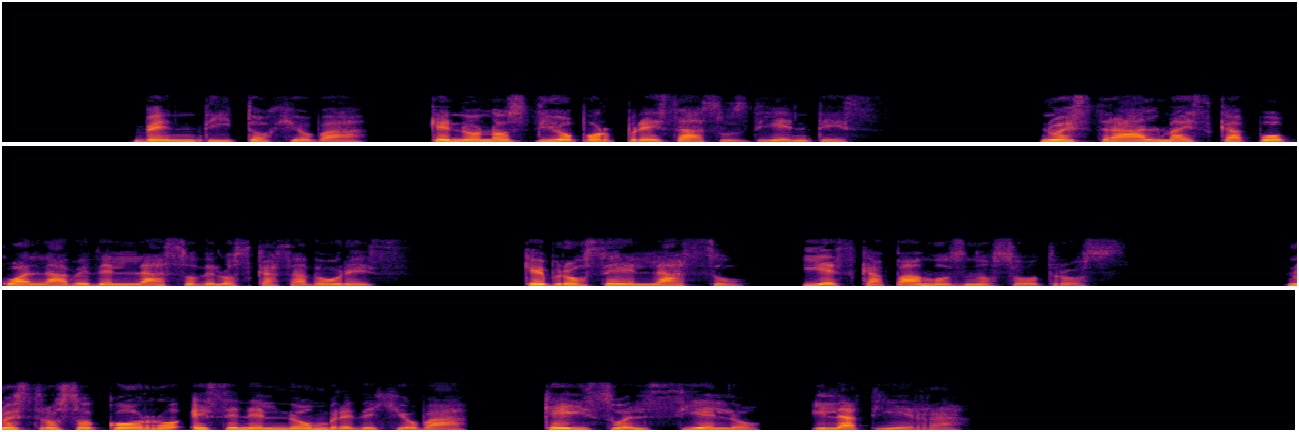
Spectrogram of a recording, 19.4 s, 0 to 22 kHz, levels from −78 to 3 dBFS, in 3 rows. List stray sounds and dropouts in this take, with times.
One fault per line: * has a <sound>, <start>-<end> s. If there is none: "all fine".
all fine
